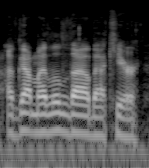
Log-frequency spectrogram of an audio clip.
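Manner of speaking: ordinary talk, nothing marked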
